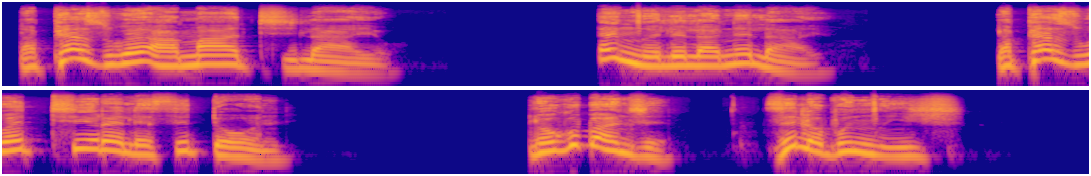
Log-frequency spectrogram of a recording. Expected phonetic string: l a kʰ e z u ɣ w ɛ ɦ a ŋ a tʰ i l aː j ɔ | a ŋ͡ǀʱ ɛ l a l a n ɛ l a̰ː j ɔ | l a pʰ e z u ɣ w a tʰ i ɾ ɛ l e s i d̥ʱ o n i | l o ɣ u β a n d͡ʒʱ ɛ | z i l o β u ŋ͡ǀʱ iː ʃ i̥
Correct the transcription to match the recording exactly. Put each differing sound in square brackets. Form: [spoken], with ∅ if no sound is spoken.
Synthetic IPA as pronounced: l a [pʰ] e z u ɣ w ɛ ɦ a [m] a tʰ i l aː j ɔ | [ɛ] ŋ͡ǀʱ ɛ l [ɛ] l a n ɛ l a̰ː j ɔ | l a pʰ e z u ɣ w [e] tʰ i ɾ ɛ l e s i d̥ʱ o n i | l o ɣ u β a n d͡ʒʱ ɛ | z i l o β u ŋ͡ǀʱ iː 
